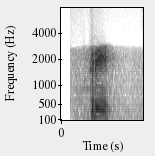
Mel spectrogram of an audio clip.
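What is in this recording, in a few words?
"kris", Indonesian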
